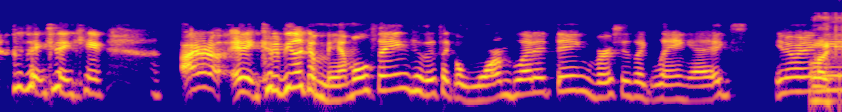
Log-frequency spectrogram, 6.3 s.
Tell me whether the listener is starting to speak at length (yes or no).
yes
